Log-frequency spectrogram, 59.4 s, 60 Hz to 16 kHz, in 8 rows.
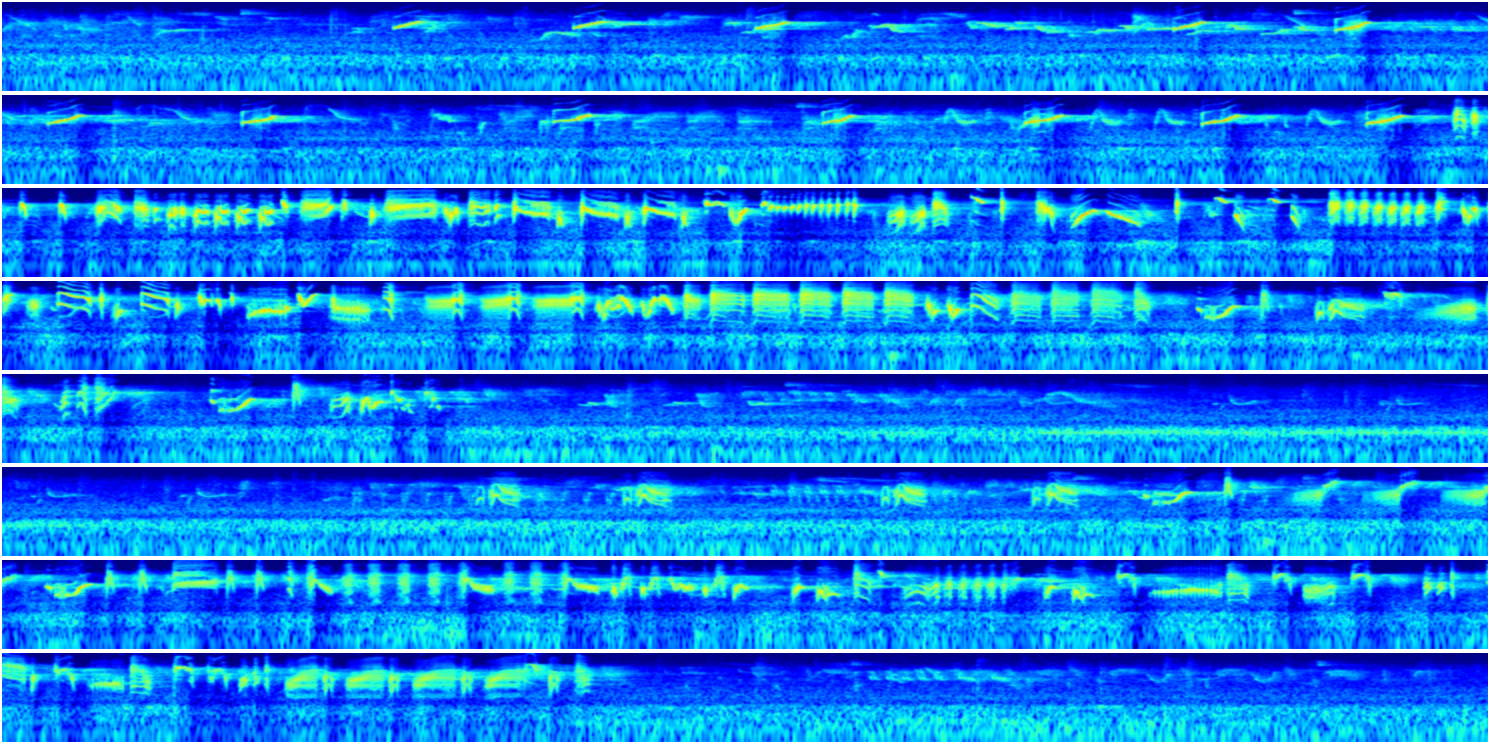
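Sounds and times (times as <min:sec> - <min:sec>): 
marsh warbler singing in Murnauer Moos: 0:00.0 - 0:59.4.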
